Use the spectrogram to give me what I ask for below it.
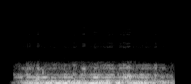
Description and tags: Stone Push
drag, lid, rock, boulder, stone, push, earth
